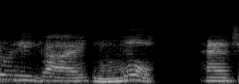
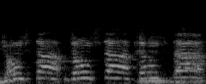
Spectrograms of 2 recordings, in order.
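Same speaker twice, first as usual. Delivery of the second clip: mock, very high-pitched, urgent, repeated screaming; 10 semitones higher than usual. Retelling how passengers screamed during a police chase: imitating someone screaming. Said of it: "were screaming".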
